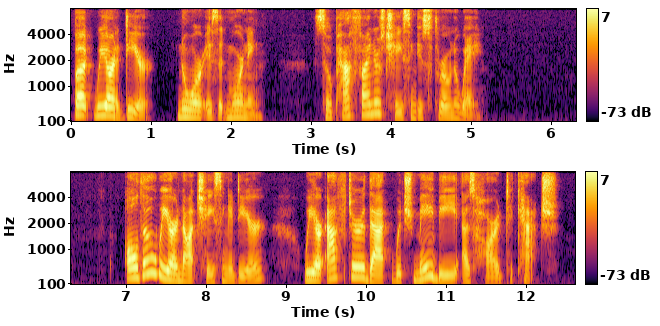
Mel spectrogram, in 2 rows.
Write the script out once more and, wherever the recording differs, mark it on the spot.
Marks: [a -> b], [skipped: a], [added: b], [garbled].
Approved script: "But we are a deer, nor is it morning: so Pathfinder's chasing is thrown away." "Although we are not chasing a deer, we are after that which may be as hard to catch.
"But we are a deer, nor is it morning: so Pathfinder's chasing is thrown away." "Although we are not chasing a deer, we are after that which may be as hard to catch.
